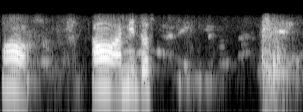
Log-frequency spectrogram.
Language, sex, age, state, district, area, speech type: Assamese, female, 30-45, Assam, Goalpara, urban, conversation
